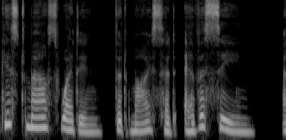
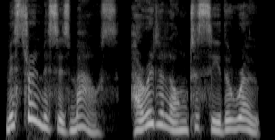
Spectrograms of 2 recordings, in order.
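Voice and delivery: usual speaking voice

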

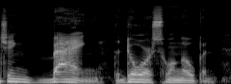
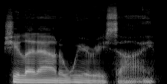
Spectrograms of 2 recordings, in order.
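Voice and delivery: usual speaking voice

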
